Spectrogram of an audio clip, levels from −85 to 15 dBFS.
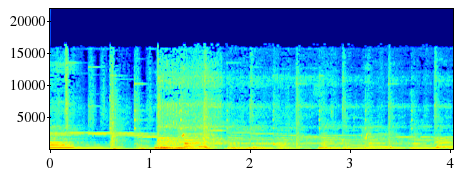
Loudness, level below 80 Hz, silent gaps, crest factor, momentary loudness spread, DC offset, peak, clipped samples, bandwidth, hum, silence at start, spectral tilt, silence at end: -18 LUFS; -30 dBFS; none; 16 dB; 8 LU; under 0.1%; 0 dBFS; under 0.1%; 17 kHz; none; 0 s; -4 dB/octave; 0 s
